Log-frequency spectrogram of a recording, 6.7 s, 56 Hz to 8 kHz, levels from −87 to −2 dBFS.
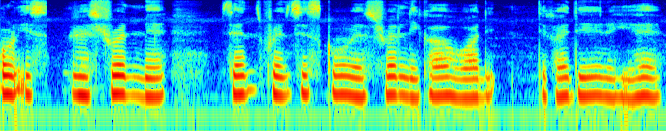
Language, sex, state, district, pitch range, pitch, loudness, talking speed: Hindi, female, Arunachal Pradesh, Papum Pare, 205-225 Hz, 215 Hz, -18 LUFS, 125 wpm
